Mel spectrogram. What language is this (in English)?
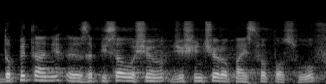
Polish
